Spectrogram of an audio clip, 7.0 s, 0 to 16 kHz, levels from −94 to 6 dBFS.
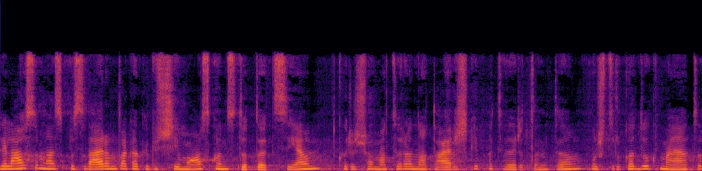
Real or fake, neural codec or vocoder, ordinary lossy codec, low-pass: fake; codec, 24 kHz, 3 kbps, HILCodec; MP3, 64 kbps; 10.8 kHz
